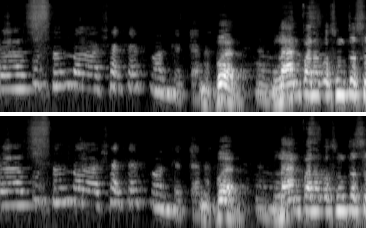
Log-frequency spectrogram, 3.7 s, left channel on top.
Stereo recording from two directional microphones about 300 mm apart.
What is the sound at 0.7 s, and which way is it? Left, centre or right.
Speech, centre.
